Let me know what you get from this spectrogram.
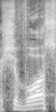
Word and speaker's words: Shavuot: So Pentecost is also known as the Feast of Weeks, or Shavuot, if I say it right, or Shavuos, it can be said.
